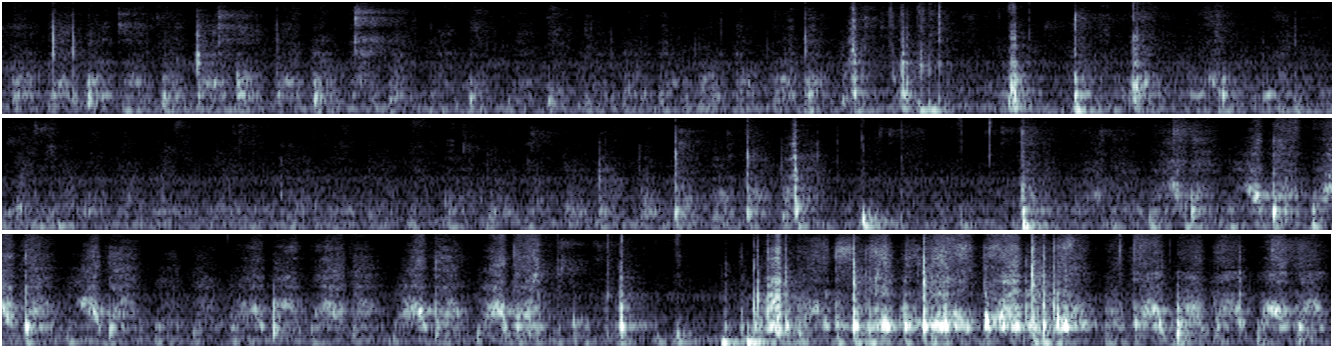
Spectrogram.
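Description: Fingertips wrapped in cloth rub small circles over the heel and toe leather of a hollow black leather loafer held in one hand. The result is a soft, steady brushing and scratching with quick, irregular clicks and scuffs throughout. The rubbing grows louder and brighter near the end.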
